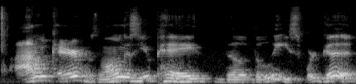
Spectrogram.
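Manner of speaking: slight southern twang. Quoting the man who agreed to their housing plans: slight southern twang. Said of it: "a little bit of an accent, a little southern twang".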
